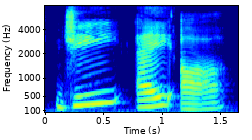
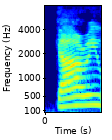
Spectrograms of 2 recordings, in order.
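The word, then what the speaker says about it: K'gari: Mark the historic day it's spelled k apostrophe g a r i but you'll hear it being said with a silent k gar Gary will now appear on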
